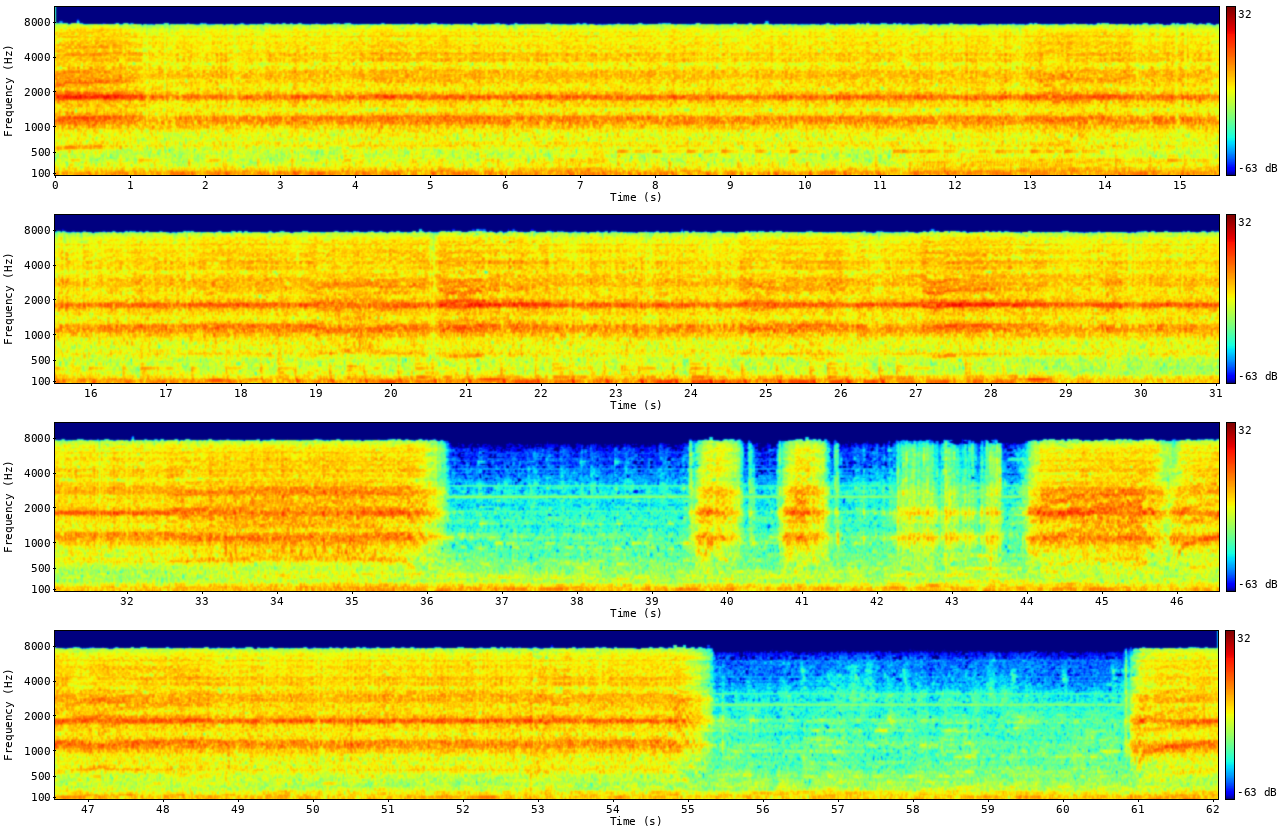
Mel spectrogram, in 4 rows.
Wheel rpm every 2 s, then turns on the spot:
160, 160, 160, 160, 160, 160, 160, 160, 160, 160, 160, 160, 160, 160, 160, 160, 160, 140, 0, 10, 30, 20, 110, 140, 160, 160, 160, 80, 0, 0, 60.
40-44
